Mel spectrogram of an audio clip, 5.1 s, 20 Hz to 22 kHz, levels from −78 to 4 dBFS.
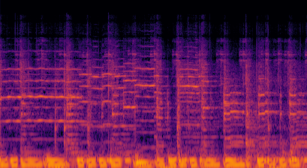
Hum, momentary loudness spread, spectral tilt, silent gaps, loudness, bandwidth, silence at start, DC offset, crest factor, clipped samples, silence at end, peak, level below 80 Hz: none; 2 LU; -4.5 dB/octave; none; -20 LUFS; 13.5 kHz; 0 s; under 0.1%; 14 dB; under 0.1%; 0 s; -6 dBFS; -24 dBFS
